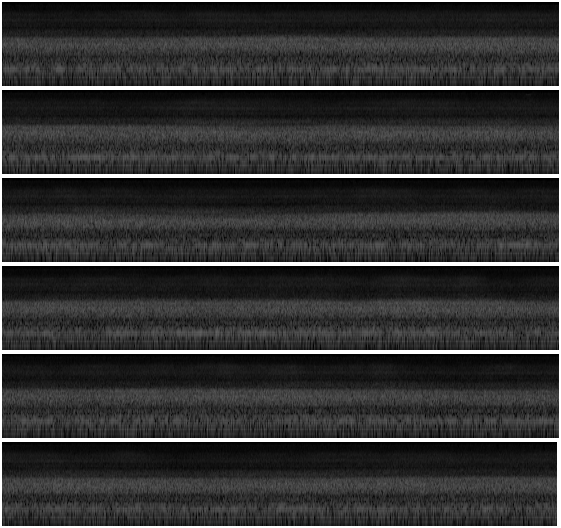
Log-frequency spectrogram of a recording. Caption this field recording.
Long trains carry the brown coal along special tracks to the power stations where it is burnt. This one is waiting for the signal.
